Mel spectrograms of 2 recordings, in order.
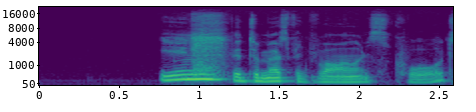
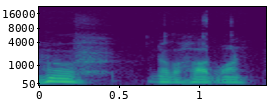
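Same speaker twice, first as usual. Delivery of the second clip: sighed, eye-rolling resignation; mock weary; 2 semitones lower, 6 dB quieter than usual. Lawyer reacting to yet another client with a protection order, mock weary. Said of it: "I tend to roll my eyes and go".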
